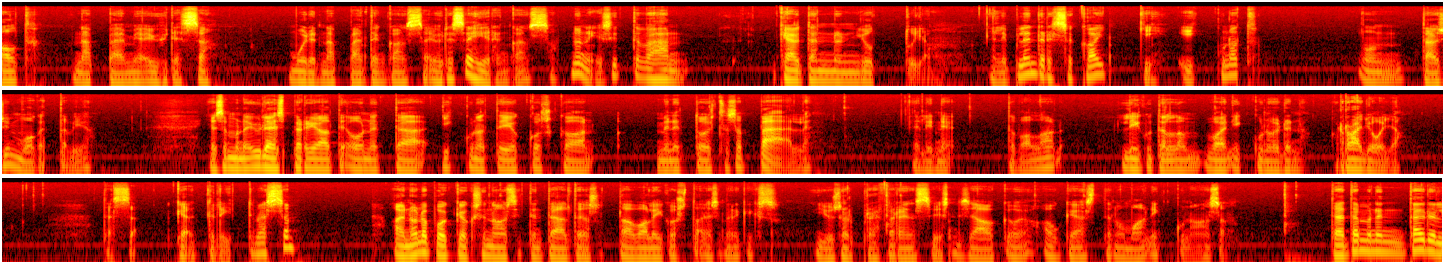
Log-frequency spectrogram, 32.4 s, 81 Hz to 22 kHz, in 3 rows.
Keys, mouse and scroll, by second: 14.1 click.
